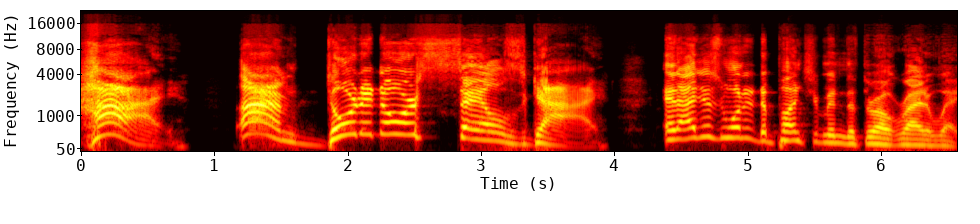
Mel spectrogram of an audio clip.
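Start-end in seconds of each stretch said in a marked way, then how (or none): 0.0-3.9 mock pushy salesman voice, loud, swooping, very slow, drawn out. Retelling a salesman's greeting at the door: imitating an overly aggressive greeting. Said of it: "he sticks his hand out overly aggressively".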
